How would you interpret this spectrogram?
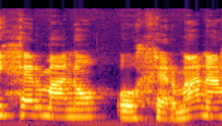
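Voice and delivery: "hermano or hermana" with an audible English H; "hermano or hermana" mispronounced as HER-mano, HER-mana; wrongly sounded H. Shown as a demonstration. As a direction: breathe out a clear H starting "hermano" and "hermana". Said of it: "it's not going to be".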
